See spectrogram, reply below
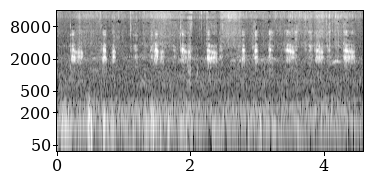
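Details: A pair of mallards on a beach, the drake chasing off a rival pair from food and accelerating on the water; short, raspy nasal calls in quick bursts, about two a second, over a steady low rumble of water and wind.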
